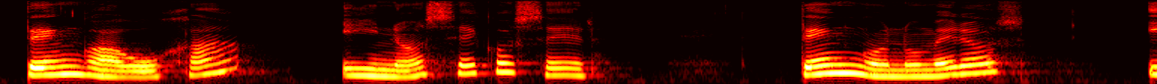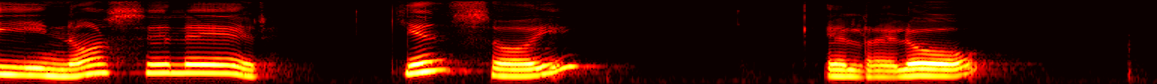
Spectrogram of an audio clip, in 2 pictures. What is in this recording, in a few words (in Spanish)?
Adivinanza castellano El reloj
